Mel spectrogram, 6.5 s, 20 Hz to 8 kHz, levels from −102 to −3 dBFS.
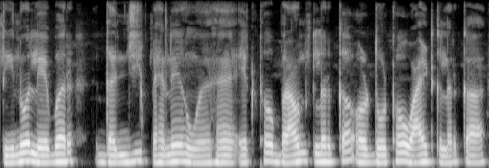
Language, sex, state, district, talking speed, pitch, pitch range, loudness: Hindi, male, Jharkhand, Palamu, 155 wpm, 135 Hz, 125-145 Hz, -15 LUFS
